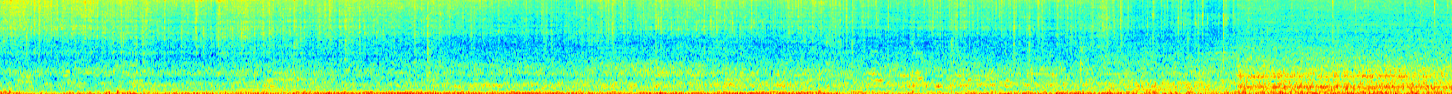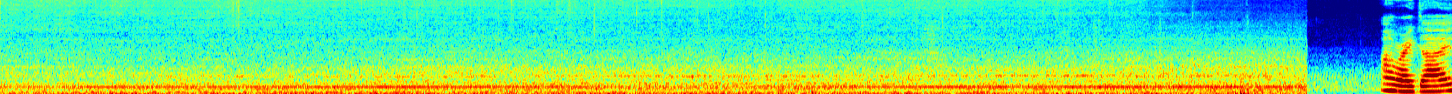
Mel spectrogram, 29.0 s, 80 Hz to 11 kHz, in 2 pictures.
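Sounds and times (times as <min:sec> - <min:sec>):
vegetables sizzling on a grill: 0:00.0 - 0:27.4.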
